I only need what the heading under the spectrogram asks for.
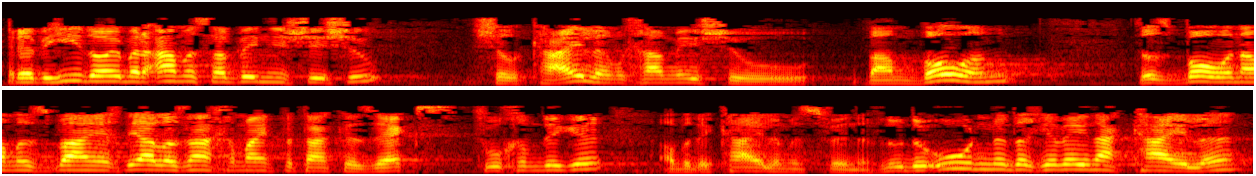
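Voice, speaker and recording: A man giving a Talmud study lesson in a chanting singsong cadence, his pitch rising and falling through each phrase. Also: lively intonation, normal speed, gravelly, husky. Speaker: Talmud teacher. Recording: muffled, dull recording with long hall reverb.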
